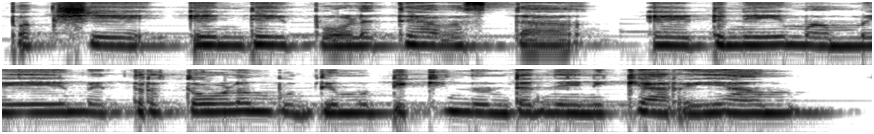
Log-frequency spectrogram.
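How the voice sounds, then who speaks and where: A woman voicing a bedridden young wife who speaks softly and haltingly, pleading through tears. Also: a little high, monotone, soft background music. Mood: tearful plea.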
